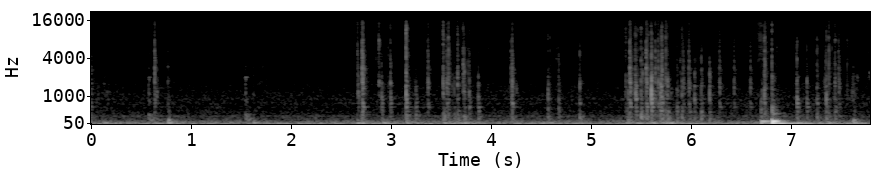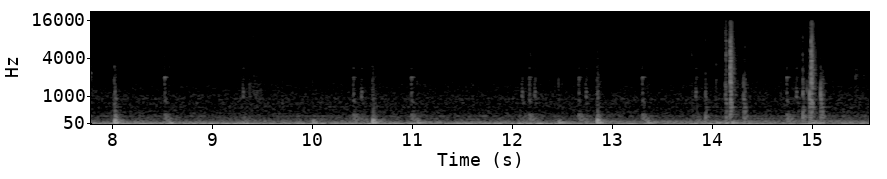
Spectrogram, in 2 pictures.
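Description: Typing on a computer keyboard: short bursts of keystrokes with pauses between them, and one louder low thump about seven seconds in.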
